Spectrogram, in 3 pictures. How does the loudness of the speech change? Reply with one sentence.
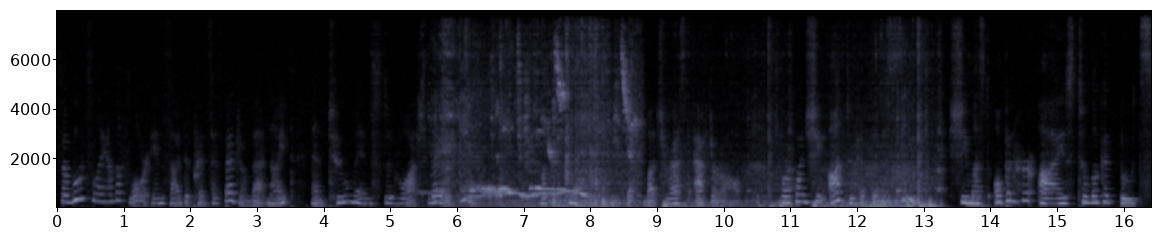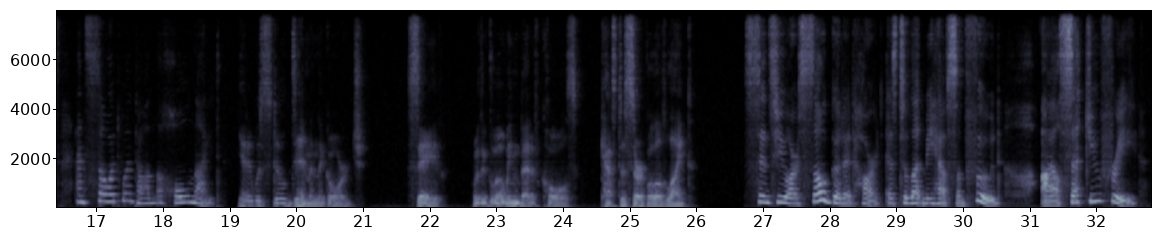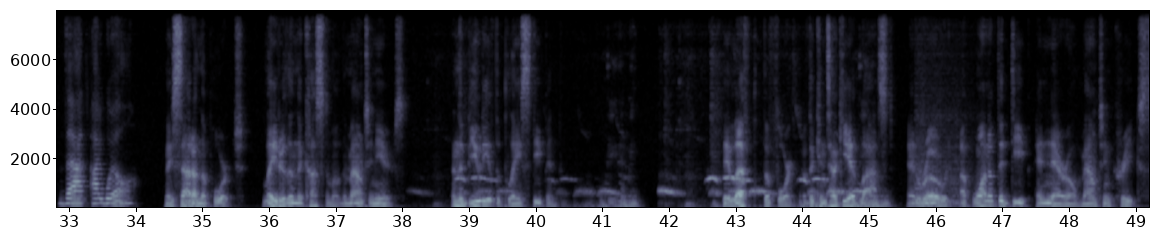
The loudness of the speech goes up.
